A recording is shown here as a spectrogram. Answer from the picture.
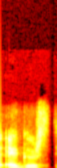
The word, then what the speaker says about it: Eggers: Robert umarım soyadı Eggers diye okunuyordur. – Doğru okuyorsundur.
